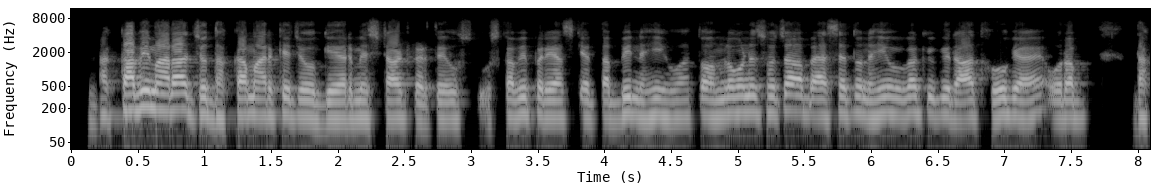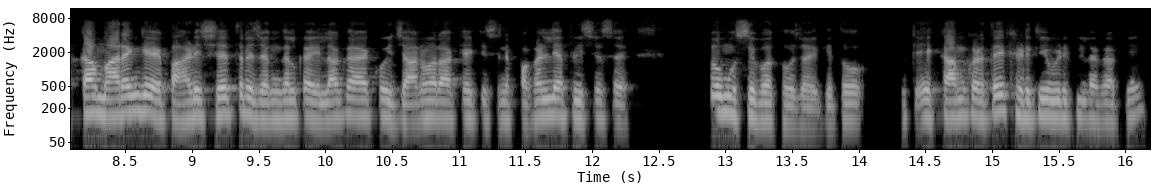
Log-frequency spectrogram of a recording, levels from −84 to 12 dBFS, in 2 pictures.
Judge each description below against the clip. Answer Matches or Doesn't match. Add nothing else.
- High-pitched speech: Doesn't match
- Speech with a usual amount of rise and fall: Doesn't match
